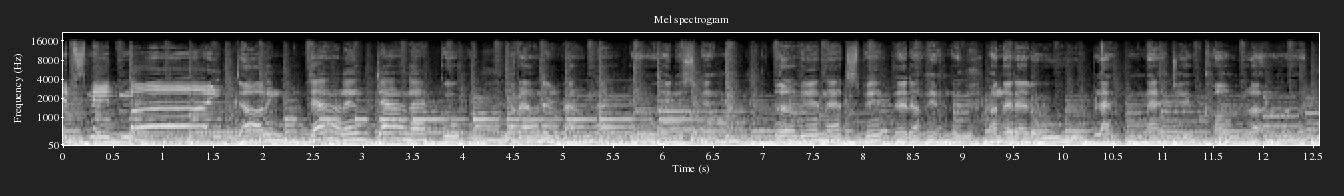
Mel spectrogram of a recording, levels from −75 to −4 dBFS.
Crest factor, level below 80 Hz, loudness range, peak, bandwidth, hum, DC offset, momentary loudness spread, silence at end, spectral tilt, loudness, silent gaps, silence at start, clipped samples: 12 dB; -18 dBFS; 1 LU; 0 dBFS; 16.5 kHz; none; under 0.1%; 2 LU; 0 s; -6 dB/octave; -14 LUFS; none; 0 s; under 0.1%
